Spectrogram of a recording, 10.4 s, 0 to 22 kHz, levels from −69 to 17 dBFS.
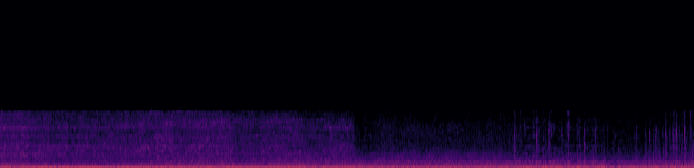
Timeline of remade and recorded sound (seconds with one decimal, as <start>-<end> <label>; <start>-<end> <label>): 0.0-2.1 recorded; 2.1-2.6 remade; 2.6-7.8 recorded; 7.8-9.3 remade; 9.3-10.4 recorded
